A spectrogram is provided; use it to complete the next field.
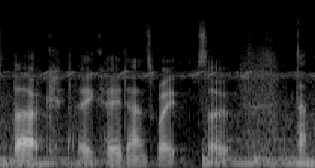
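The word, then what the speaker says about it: Berk: how's it going it's burke aka dan's wait so that might be why my name is burke but it's spelled b-e-r-k for the record so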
